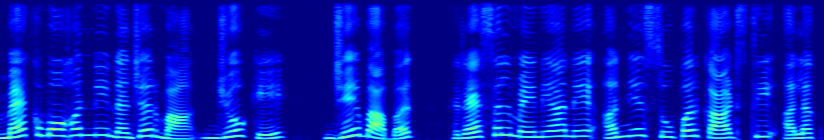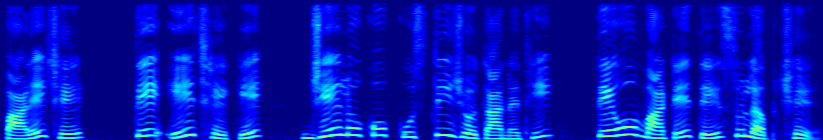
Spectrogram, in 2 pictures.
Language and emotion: Gujarati, neutral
